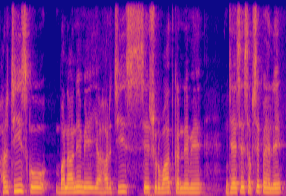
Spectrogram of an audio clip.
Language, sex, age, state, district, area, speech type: Urdu, male, 30-45, Bihar, Darbhanga, rural, spontaneous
